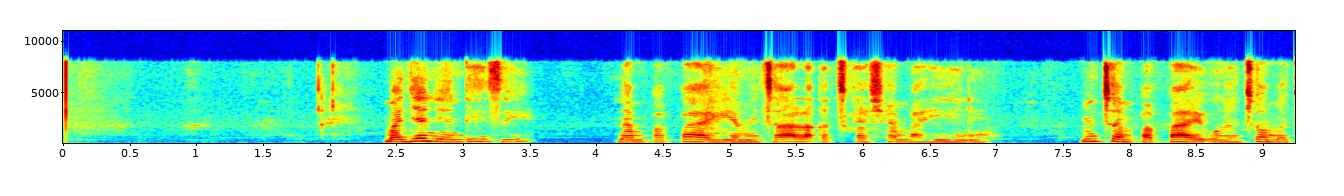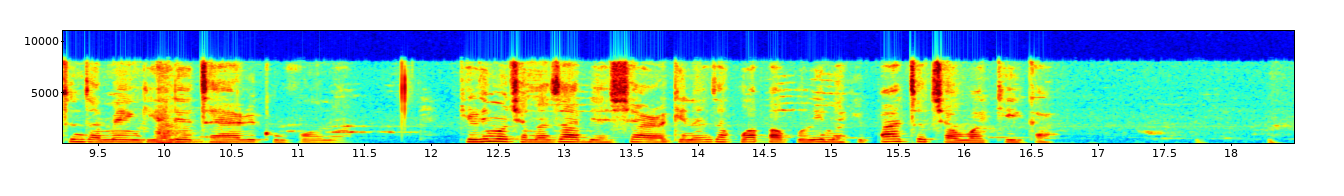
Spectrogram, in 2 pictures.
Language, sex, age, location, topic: Swahili, female, 25-35, Dar es Salaam, agriculture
